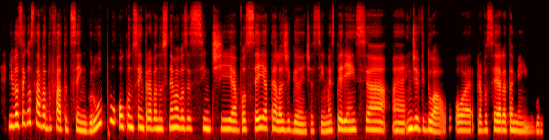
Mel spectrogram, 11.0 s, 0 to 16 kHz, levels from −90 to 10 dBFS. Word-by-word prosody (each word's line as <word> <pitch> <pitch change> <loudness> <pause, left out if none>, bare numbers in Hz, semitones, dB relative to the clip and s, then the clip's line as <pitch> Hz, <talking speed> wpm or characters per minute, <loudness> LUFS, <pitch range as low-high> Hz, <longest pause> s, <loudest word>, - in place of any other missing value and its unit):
E 265 - -1
você 290 +3 +3
gostava 320 -5 +3
do 225 -2 -5
fato 215 -2 +1
de 185 - -10
ser - - -2
em 170 -3 -1
grupo 315 - 0
ou, 255 +1 +4
quando 250 -1 +1
você 245 +3 -3
entrava 220 -2 +1
no 210 0 +1
cinema, 230 +4 +1
você 225 -1 0
se 210 - -8
sentia 210 -2 -1
você 200 +4 +1
e 235 - +3
a - - +3
tela 210 -4 0
gigante? 170 -4 -3
Assim, 165 0 -7
uma 170 +2 -2
experiência, 190 0 +1
eh, 170 -1 -2
individual 195 -7 +1
ou, 180 -2 0
eh, 175 -1 -1
pra 175 - -3
você 175 +3 -5
era 180 -1 +3
também 175 - -3
o 80 0 -14
grupo? 155 - -10
200 Hz, 195 wpm, -26 LUFS, 175-225 Hz, -, ou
